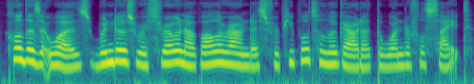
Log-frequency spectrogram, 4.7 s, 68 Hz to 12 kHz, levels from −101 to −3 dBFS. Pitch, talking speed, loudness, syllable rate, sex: 235 Hz, 255 wpm, -17 LUFS, 5.5 syllables/s, female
